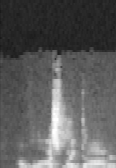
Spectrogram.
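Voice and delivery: put-on crying. Recounting walking out of a daughter's room with Wanda, retelling crying. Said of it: "I am just crying".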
